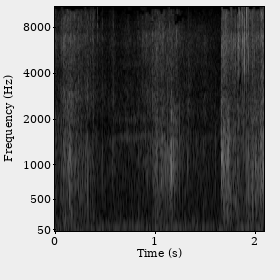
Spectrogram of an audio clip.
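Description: Footsteps of a person walking on loose graded dirt and pine needles: a few soft, irregular steps that grow louder near the end.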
